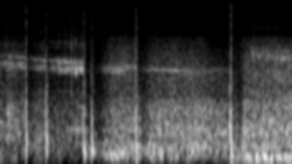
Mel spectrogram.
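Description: Fireworks go off in a burst of several sharp, loud bangs scattered over a steady crackling hiss, the reports coming at irregular intervals throughout.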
